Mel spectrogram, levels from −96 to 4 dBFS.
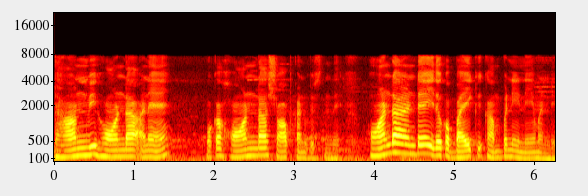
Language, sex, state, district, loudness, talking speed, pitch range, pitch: Telugu, male, Andhra Pradesh, Chittoor, -19 LUFS, 145 wpm, 115-155 Hz, 135 Hz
